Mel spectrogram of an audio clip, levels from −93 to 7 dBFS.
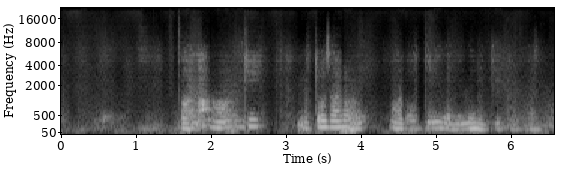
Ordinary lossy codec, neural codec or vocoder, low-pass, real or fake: none; codec, 44.1 kHz, 0.9 kbps, DAC; none; fake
